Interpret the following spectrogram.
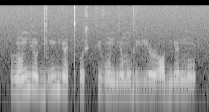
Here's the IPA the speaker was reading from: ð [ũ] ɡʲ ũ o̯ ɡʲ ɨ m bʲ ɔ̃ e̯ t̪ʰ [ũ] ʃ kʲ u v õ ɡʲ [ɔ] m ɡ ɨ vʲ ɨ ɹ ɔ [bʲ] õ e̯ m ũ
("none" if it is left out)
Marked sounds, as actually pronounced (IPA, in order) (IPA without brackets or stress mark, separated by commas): õ, u, ɔ̃, bʲ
